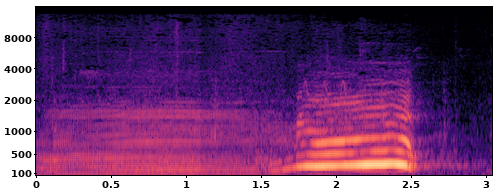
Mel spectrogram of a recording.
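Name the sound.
cows mooing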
